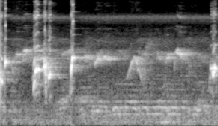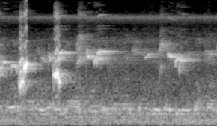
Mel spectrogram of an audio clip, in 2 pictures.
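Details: Yellow-vented bulbul in 'ropel panjang' gacor song for drawing other bulbuls to sing: a few loud bubbly notes early on, then softer, drawn-out slurred whistles that trail off toward the end.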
